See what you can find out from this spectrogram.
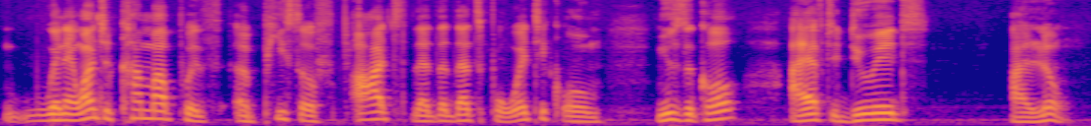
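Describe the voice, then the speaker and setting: A man's voice: medium pitch, moderate pace, dry recording. A man speaking as a guest on a podcast, describing himself in a reflective way, often repeating words as he searches for them. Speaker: podcast guest, poet and creative. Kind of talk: casual podcast conversation.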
